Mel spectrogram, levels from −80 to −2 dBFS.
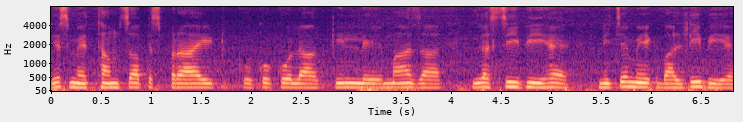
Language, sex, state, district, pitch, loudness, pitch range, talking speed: Hindi, male, Bihar, West Champaran, 145 Hz, -15 LUFS, 140-150 Hz, 140 wpm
